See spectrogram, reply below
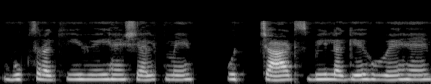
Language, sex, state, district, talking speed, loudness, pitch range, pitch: Hindi, female, Bihar, West Champaran, 165 wpm, -19 LUFS, 215-230 Hz, 225 Hz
